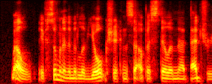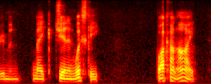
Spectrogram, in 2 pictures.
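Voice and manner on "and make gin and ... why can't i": ordinary talk, nothing marked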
